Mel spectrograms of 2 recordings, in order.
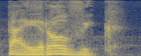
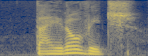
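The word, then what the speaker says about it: Tairović: Η, η, η Τέα Ταϊρόβικ. – Ταϊρόβιτ. Ταϊρόβιτ. – Ταϊρόβιτ. Το σύ στα κυριλικά διαβάζεται τσ.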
